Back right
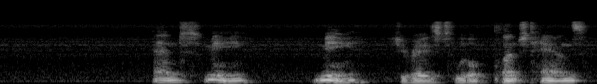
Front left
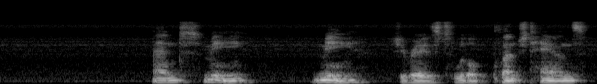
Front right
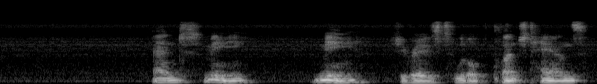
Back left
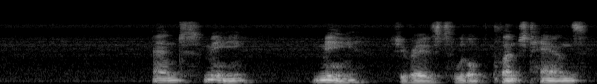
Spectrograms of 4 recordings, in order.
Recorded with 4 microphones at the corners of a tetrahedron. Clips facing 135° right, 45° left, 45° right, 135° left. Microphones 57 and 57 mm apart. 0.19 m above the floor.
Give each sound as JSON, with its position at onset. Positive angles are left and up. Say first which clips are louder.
{"t": 1.5, "sound": "a man speaking", "louder": "front left 2 dB, front right 1 dB", "azimuth_deg": 55, "distance_m": 2.5}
